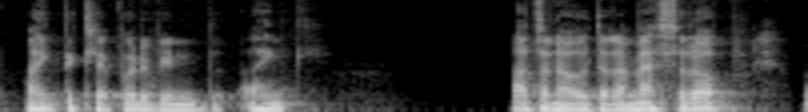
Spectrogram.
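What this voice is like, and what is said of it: Irish accent, monotone relaxed voice. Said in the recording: “you've got an amazing accent? ... Irish accent. ... Irish accent's banging ... But I've quite a monotone voice. ... Nice and relaxing”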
